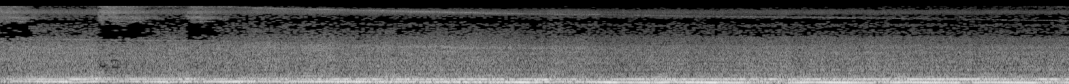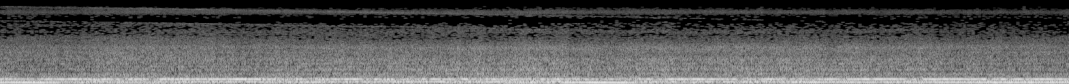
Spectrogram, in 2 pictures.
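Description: Saab B204 2-litre four-cylinder engine in a Mazda RX8 running steadily at low revs on a chassis dynamometer, with a faint high whine that falls slowly in pitch over most of the clip.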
